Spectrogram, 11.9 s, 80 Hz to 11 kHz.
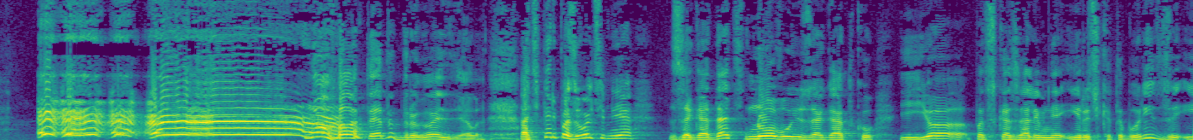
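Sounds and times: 
human voice imitating a rooster crowing: 0:00.4 - 0:03.6
speech: 0:03.3 - 0:11.9.

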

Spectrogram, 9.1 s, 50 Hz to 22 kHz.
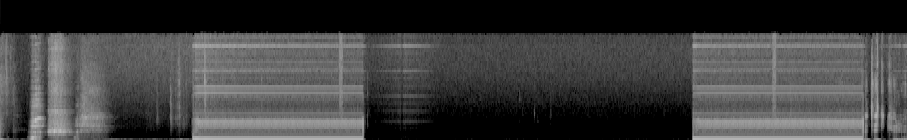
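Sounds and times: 
telephone ringing tone of an outgoing call: 0:02.0 - 0:03.7, 0:07.0 - 0:08.6.

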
